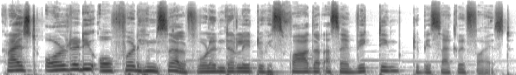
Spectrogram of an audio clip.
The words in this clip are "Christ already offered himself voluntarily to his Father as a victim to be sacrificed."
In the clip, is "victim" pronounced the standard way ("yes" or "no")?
yes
